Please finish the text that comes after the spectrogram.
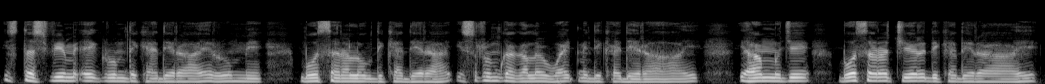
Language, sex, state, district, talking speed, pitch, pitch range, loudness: Hindi, male, Arunachal Pradesh, Papum Pare, 210 wpm, 145 Hz, 135-160 Hz, -18 LUFS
